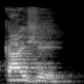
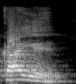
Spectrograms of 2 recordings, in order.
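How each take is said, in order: First: It is said in a Buenos Aires Spanish accent. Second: It is said in a Castilian Spanish accent. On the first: "Os portenhos, eles falam calle"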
